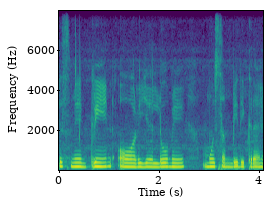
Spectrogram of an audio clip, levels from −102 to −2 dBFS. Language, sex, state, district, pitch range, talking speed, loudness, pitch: Hindi, female, Uttar Pradesh, Lucknow, 185-200 Hz, 130 wpm, -14 LUFS, 190 Hz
